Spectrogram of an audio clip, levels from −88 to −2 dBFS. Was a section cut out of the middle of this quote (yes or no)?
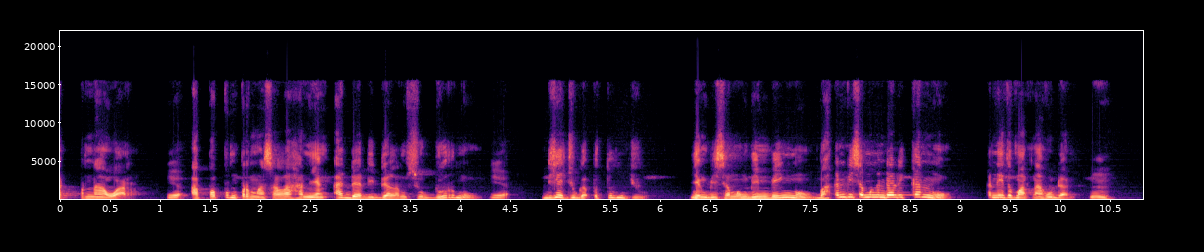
no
